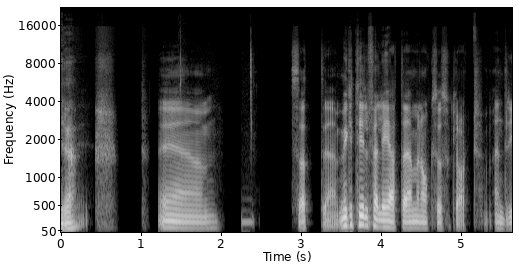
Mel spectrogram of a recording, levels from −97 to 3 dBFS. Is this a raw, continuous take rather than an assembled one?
yes; 0 cuts

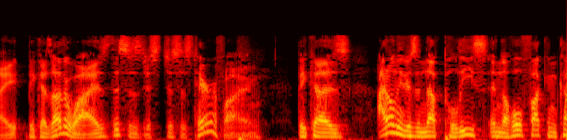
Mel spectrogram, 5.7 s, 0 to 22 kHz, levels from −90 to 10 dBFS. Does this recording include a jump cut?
no; 0 cuts

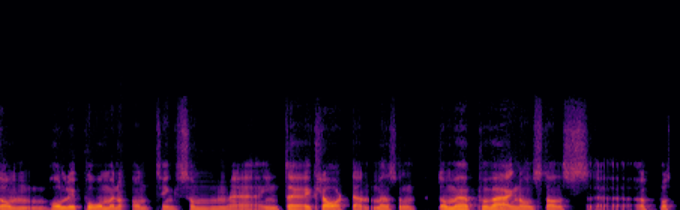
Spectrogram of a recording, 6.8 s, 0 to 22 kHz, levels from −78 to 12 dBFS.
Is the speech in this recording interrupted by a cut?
yes; 2 cuts; at 3.7 s, 4.3 s

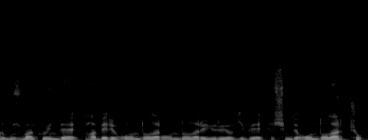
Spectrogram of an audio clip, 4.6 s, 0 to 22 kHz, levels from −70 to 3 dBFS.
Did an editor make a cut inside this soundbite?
yes; 2 cuts; at 1.4 s, 2.0 s

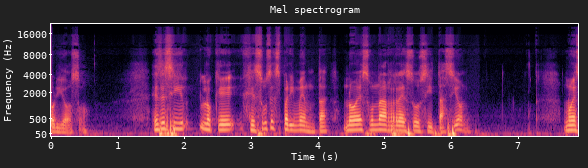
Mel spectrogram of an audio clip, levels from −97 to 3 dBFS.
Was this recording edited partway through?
yes; 1 cut; at 4.3 s

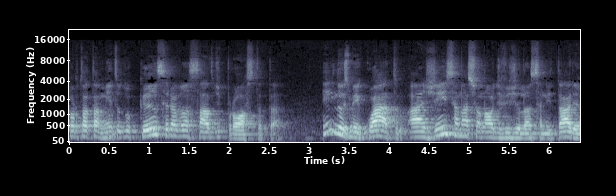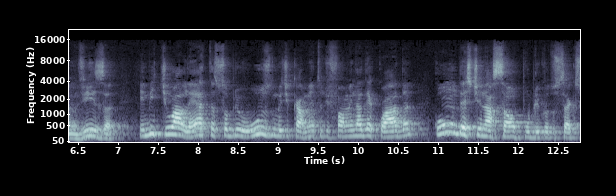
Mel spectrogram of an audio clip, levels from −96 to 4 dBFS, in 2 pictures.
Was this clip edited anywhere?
yes; 1 cut; at 10.9 s

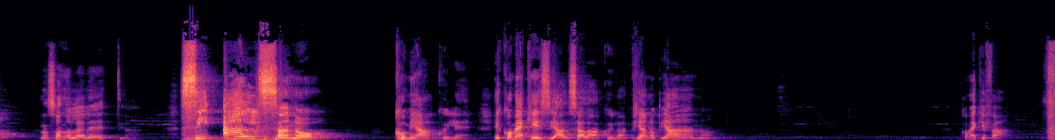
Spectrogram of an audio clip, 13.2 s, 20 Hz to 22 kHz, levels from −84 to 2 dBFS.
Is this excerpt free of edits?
yes; 0 cuts

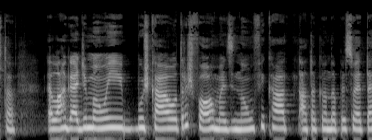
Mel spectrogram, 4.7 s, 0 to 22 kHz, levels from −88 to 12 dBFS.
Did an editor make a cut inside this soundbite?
no; 0 cuts

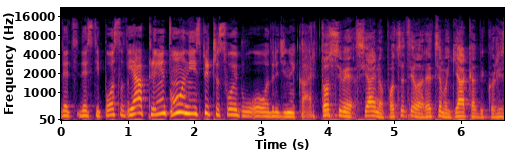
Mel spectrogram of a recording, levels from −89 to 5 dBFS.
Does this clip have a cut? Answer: yes; 5 cuts; at 1.0 s, 1.3 s, 1.6 s, 2.7 s, 4.4 s

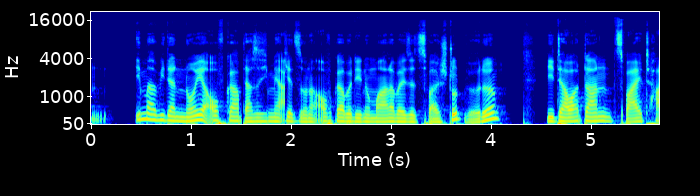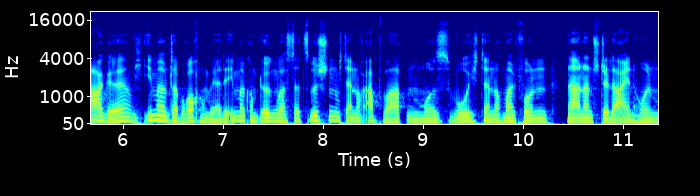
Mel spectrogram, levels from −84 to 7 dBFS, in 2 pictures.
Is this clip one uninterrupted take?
no; 9 cuts; at 1.5 s, 1.9 s, 3.7 s, 4.4 s, 6.1 s, 6.4 s, 7.2 s, 8.2 s, 9.9 s

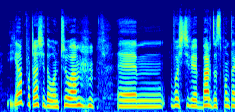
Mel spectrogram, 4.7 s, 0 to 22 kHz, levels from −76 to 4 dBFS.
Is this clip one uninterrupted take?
no; 1 cut; at 3.3 s

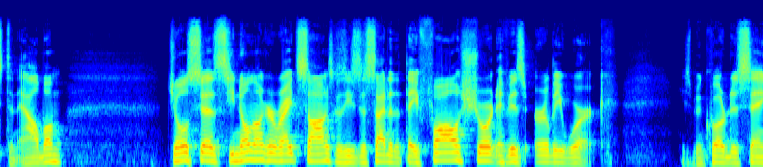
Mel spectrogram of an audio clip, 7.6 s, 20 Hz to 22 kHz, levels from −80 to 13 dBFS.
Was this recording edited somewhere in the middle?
no; 0 cuts

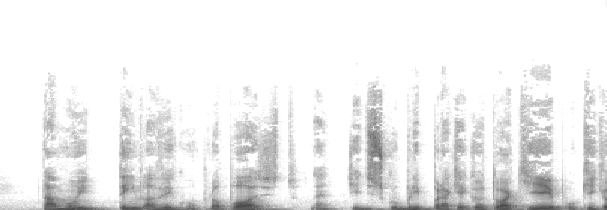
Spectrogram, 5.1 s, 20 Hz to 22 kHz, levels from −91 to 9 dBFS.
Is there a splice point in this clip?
yes; 2 cuts; at 1.2 s, 2.8 s

